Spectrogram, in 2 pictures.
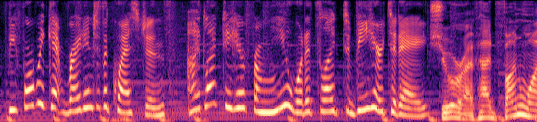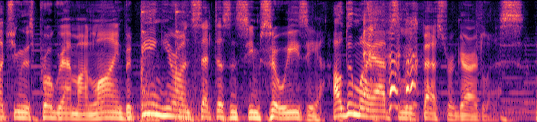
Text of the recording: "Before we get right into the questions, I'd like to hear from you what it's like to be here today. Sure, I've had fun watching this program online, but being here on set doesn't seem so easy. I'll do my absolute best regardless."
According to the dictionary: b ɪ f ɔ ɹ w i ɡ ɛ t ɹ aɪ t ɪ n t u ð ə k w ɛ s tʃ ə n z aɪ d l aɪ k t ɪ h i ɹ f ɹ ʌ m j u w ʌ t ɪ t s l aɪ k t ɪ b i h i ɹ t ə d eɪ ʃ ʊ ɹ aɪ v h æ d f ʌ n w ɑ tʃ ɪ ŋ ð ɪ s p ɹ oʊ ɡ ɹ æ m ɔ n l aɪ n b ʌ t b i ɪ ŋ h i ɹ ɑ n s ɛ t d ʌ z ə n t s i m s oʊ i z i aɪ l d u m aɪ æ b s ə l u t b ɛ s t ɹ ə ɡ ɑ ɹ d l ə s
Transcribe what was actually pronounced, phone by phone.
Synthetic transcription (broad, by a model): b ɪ f ɔ ɹ w i ɡ ɛ t ɹ aɪ t ɪ n t u ð ə k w ɛ s tʃ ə n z aɪ d l aɪ k t ɪ h i ɹ f ɹ ʌ m j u w ʌ t ɪ t s l aɪ k t ɪ b i h i ɹ t ə d eɪ ʃ ʊ ɹ aɪ v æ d f ʌ n w ɑ tʃ ɪ ŋ ð ɪ s p ɹ oʊ ɡ ɹ æ m ɔ n l aɪ n b ʌ t b i ɪ ŋ h i ɹ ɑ n s ɛ t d ʌ z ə n t s i m s oʊ i z i aɪ l d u m aɪ æ b s ə l u t b ɛ s t ɹ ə ɡ ɑ ɹ d l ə s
